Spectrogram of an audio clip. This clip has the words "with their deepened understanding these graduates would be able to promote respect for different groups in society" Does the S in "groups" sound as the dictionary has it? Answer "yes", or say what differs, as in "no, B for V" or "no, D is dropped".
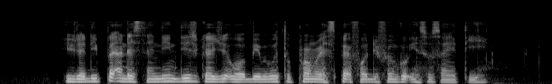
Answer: no, S is dropped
